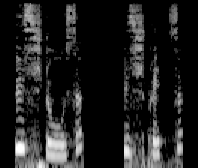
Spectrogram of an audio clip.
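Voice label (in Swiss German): "usstosse", Alsatian; medecine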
